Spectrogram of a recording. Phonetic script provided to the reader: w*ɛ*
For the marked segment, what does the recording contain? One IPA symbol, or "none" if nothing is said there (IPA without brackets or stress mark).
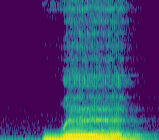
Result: ɛ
